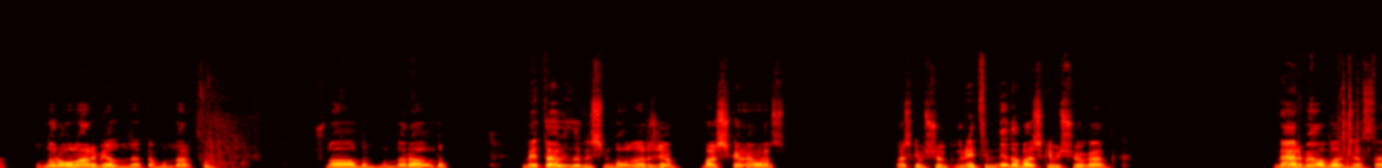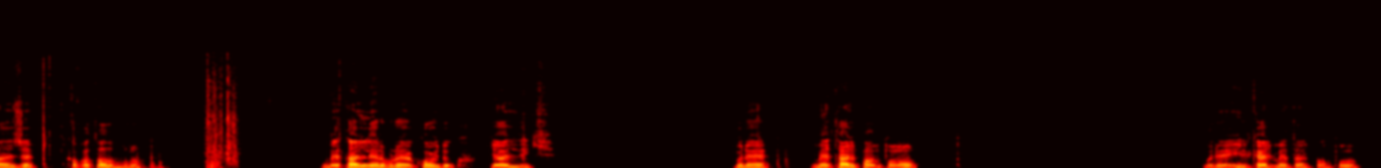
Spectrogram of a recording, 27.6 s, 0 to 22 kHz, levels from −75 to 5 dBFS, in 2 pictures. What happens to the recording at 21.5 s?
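Nothing goes wrong at 21.5 s: the audio plays through that moment intact, with no fault to be heard.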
